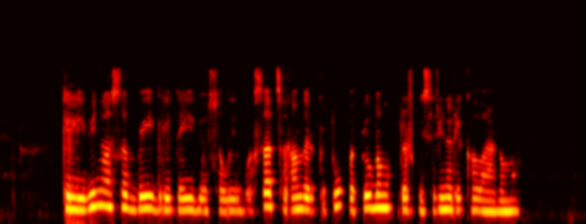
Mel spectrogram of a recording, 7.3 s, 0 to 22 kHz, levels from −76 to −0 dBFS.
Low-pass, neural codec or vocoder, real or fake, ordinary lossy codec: 7.2 kHz; codec, 16 kHz, 2 kbps, FunCodec, trained on Chinese and English, 25 frames a second; fake; Opus, 24 kbps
